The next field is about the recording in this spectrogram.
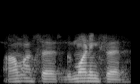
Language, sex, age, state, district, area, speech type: Tamil, male, 18-30, Tamil Nadu, Tiruchirappalli, rural, conversation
